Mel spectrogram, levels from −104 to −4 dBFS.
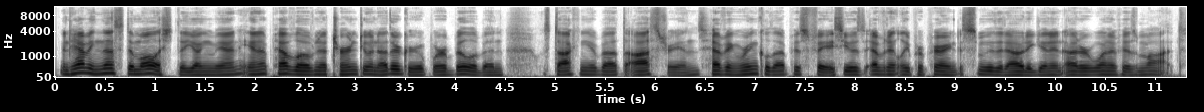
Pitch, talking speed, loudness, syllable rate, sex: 120 Hz, 210 wpm, -18 LUFS, 6.1 syllables/s, male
